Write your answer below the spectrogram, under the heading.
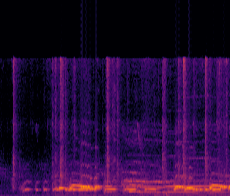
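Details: Local captive-bred zebra dove kept as a decoy, about three to four years old, medium-pitched voice giving its kwor kwor cooing to lure wild doves; after a short quiet start, rolling, quavering coos run in linked phrases with faint clicks behind.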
